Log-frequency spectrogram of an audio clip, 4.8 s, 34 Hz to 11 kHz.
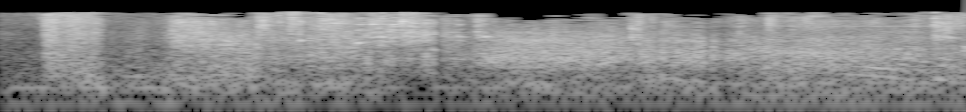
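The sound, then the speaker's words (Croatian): Heavy booming of a 120 mm mortar being fired, with deep, loud reports that merge into a dense, continuous rumble with no clear gaps. “zvuk ispaljenja iz minobacača od 120 mm”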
